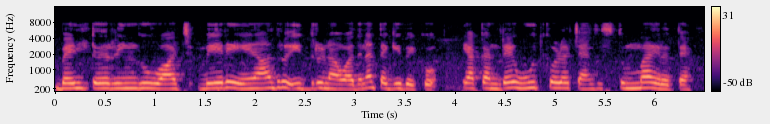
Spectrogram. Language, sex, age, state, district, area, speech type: Kannada, female, 18-30, Karnataka, Davanagere, rural, spontaneous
